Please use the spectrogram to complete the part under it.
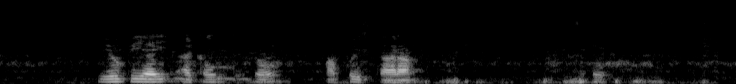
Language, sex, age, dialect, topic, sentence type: Telugu, male, 31-35, Telangana, banking, question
